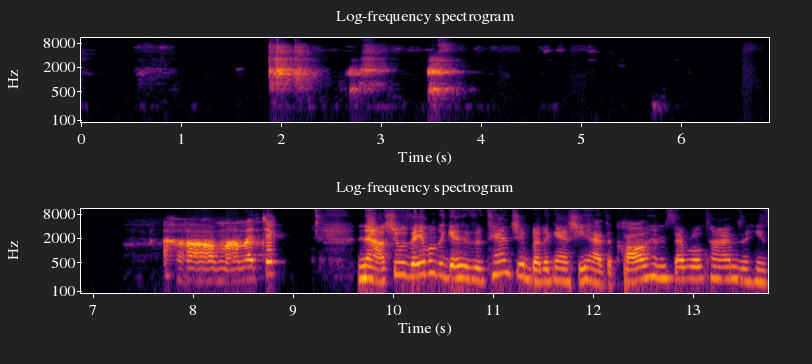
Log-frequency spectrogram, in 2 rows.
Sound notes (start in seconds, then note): 8.6 disembodied Female Voice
